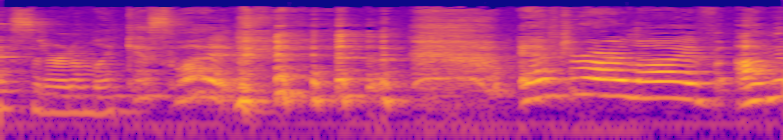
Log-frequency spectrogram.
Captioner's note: laughs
